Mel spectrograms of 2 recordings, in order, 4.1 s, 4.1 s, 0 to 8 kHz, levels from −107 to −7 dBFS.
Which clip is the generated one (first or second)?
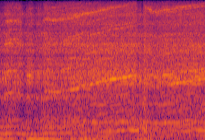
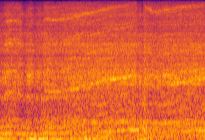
second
